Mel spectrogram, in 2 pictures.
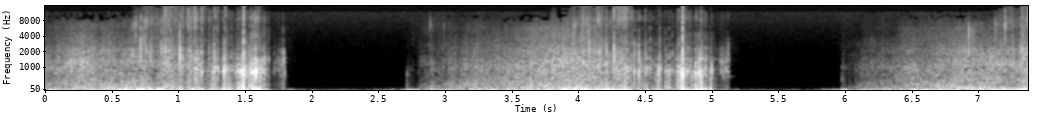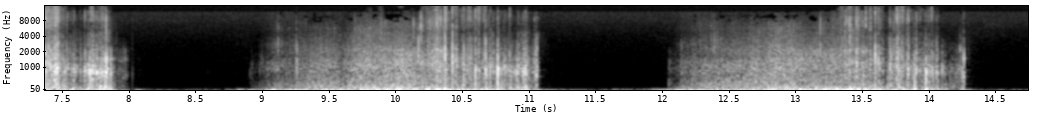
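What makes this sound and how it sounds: A long pink-nailed fingertip presses and scratches between the two capsules of a stereo microphone fitted with a pair of small, soft, porous black foam windscreens. Five separate bursts of deep, muffled rumbling and crackly scraping are heard, each lasting about two seconds with short silent gaps between them.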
